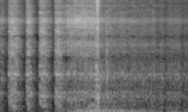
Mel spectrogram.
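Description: A Toyota Tacoma engine starts after a few short cranking pulses, then settles into a steady, close idle hum.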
